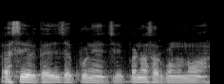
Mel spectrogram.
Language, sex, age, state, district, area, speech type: Tamil, male, 60+, Tamil Nadu, Sivaganga, urban, spontaneous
